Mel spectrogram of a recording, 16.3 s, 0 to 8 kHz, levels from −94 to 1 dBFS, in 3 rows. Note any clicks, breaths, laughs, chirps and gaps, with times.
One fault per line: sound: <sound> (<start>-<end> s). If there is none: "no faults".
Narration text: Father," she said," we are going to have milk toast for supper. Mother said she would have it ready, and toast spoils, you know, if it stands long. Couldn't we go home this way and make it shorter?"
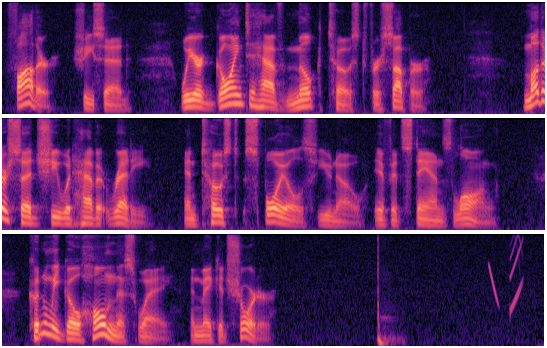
sound: thud (14.6-14.9 s)
sound: chirp (15.7-16.1 s)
